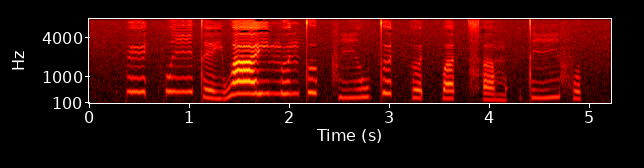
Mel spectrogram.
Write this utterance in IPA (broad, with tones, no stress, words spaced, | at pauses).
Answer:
pyː˥t̚kʷiː˥t̪e˨˩j waː˥jmɵ˥nt̪ʊ˥k̚ fiː˨˧wt̪ɵ˥t̚kɵ˨t̚ pɐ˧t̚t͡sʰɐ˨˩m | t̪iː˨˧fʊ˨˥k̚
